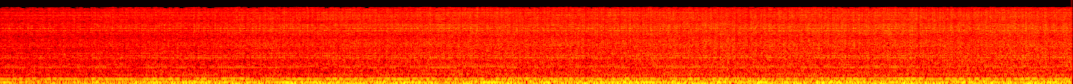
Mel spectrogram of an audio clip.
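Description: A steady, low electronic drone played over loudspeakers, mostly deep bass with faint steady tones above it, slowly growing louder.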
